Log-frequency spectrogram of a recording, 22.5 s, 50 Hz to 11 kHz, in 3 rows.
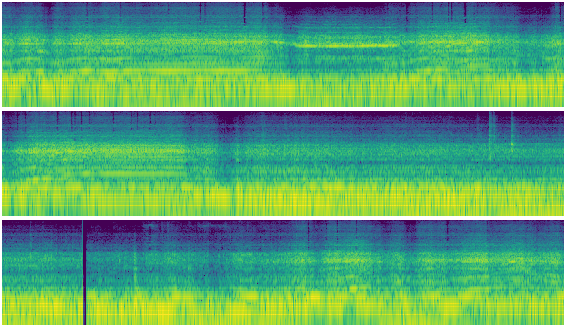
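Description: LS2 V8 engine swapped into a Nissan 350Z, heard from inside the cabin, revving hard through drifts, its pitch rising and falling again and again, with tyres screeching.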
